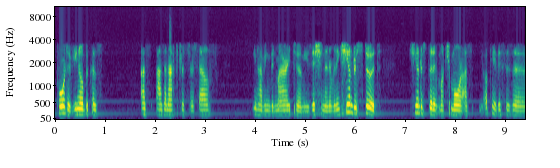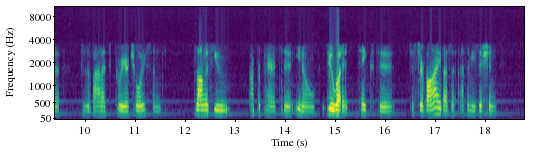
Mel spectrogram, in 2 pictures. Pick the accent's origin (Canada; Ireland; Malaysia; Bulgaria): Ireland; Dublin, Leinster; moved away as an adult; now in United States; I was born and raised in Dublin in Ireland.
